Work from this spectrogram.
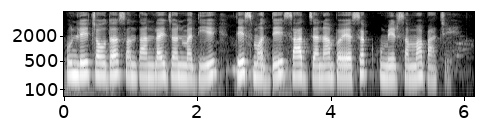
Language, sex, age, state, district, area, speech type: Nepali, female, 30-45, West Bengal, Jalpaiguri, urban, read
